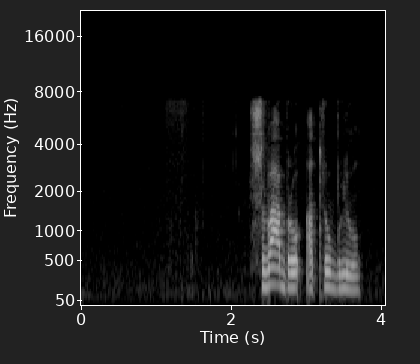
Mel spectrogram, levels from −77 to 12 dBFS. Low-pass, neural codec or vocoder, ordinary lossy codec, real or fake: 7.2 kHz; none; none; real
